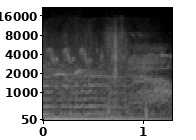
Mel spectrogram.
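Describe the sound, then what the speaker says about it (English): Bees in a spring garden give off a dense, continuous buzzing hum, fairly loud and close, steady across the short stretch. "Can you hear, Steve, can you hear the bees?"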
